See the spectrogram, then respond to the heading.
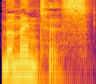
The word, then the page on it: momentous: British English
